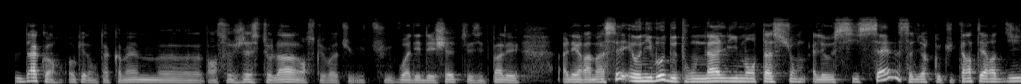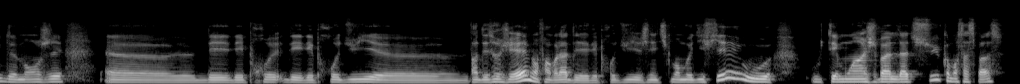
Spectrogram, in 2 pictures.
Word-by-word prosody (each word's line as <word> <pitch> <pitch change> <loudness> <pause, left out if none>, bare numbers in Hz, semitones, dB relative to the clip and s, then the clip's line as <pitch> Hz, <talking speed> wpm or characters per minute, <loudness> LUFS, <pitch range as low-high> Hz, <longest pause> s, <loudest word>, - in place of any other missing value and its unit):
D'accord, 135 -8 +1
OK, 110 - -6
donc 95 -1 -10
tu 95 - -11
as - - -10
quand 95 - -10
même, 105 0 -4
heu 95 -2 -8
enfin 95 -1 -9
ce 110 +2 -8
geste 115 +3 -5
là, 110 +2 +1
lorsque, 100 +1 -8
voilà, 95 -1 -9
tu 95 +1 -15
tu 100 - -14
vois 105 +2 -4
des 100 - -4
déchets, 95 +4 -1
tu 105 - -13
hésites 95 -3 -9
pas 110 - -3
à - - 0
les 100 -1 -2 0.4
à 110 - -2
les 115 - +2
ramasser. 115 +4 +2
Et 165 - +6
au 155 - +9
niveau 170 +8 +9
de 150 - +6
ton 135 -1 +1
alimentation, 140 -2 +4
elle 110 - -3
est 110 - +1
aussi 110 +3 -2
saine? 205 - +2
C'est-à-dire 125 - -3
que - - -5
tu - - -14
t'interdis 140 +1 +1
de 120 -4 -3
manger, 115 +3 -2 0.4
heu, 105 -2 -3
des 105 +1 -1
des 105 +1 -3
pro 115 -1 -6
des 105 -2 -3
des 105 +1 -2
produits, 115 +2 -1
heu 100 -2 -3
enfin, 110 +4 -3
des 110 +2 -2
OGM, 125 - +5
enfin, 110 - -1
voilà, 110 +2 +2
des 100 -2 -2
des 95 - -4
produits 105 +2 -5
génétiquement 105 +2 -5
modifiés? 115 - +1
Ou 130 - +3 0.4
ou 120 - -8
tu 130 - 0
es - - +2
moins 125 +1 +2
à - - +3
cheval 125 +1 +3
là-dessus? 120 - 0
Comment 155 -7 -1
ça 125 -1 -3
se 120 - -7
passe? 120 +4 -3
110 Hz, 215 wpm, -22 LUFS, 100-130 Hz, 0.4 s, au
